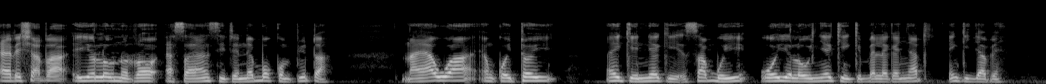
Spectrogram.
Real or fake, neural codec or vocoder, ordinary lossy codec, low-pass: real; none; none; 7.2 kHz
